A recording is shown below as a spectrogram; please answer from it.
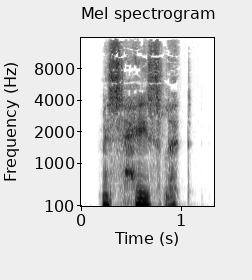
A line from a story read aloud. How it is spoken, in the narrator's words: she gasped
